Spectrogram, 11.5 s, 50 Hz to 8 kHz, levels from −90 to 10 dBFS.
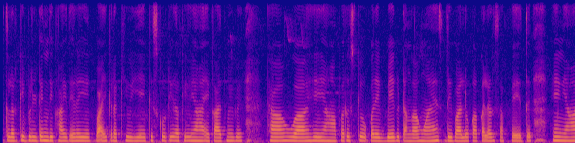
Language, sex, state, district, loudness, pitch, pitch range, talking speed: Hindi, female, Chhattisgarh, Balrampur, -26 LUFS, 200 Hz, 195-205 Hz, 205 wpm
